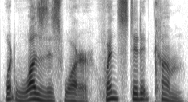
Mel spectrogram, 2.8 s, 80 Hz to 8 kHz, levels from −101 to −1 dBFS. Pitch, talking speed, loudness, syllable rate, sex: 135 Hz, 170 wpm, -19 LUFS, 4.0 syllables/s, male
